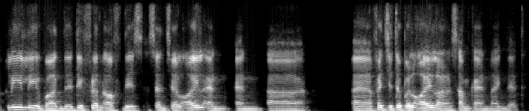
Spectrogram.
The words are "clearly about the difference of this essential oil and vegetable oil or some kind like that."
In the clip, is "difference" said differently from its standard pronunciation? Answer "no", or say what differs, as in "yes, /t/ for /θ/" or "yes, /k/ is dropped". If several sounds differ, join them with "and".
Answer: yes, /s/ is dropped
